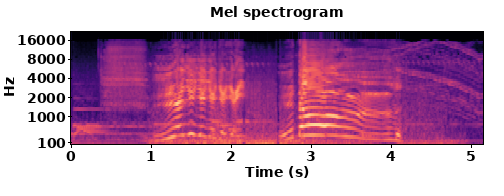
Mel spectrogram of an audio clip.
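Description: A wavering, sliding game melody plays loudly.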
